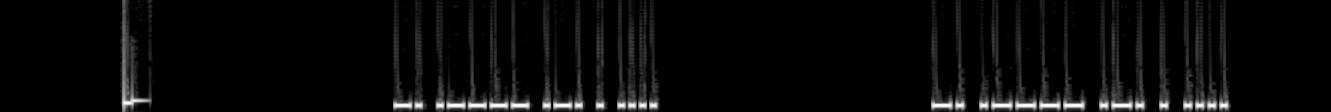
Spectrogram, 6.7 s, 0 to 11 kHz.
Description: Morse code, heard as a keyed tone, about 37 wpm, 700 Hz. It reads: N1REH N1REH
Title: Speed Racing - USA 1x3 Call Signs 30wpm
